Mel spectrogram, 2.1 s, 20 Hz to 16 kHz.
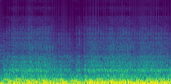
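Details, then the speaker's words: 1999 Lexus RX 300, about 310,000 miles, in drive with AC on: lumpy low rumble with loping stumble in firing rhythm; AutoZone scan showed cylinder 6 misfire, owner says ignition coil is bad; check engine light solid. "the ignition coil is bad so the engine is not firing correctly in one cylinder actually it's been cylinder six because i just went to auto zone and they checked it for me"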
